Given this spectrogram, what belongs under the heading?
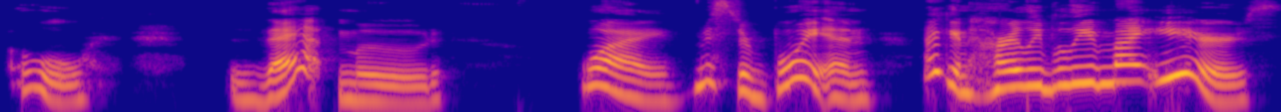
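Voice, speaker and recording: An actress playing a wry, lovelorn schoolteacher with deadpan, sarcastic wit in an old-time radio comedy. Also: female voice, fairly high pitch, slow, no echo, studio quality. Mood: wry, hopeful.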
